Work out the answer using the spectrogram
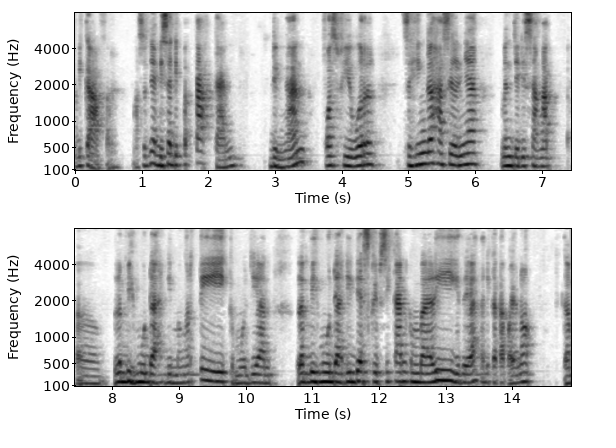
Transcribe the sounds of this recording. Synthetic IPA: bika̰fə̰r | mʔa̰ksut̪̚ɲabisadipət̪aʔkan | dəŋan | fɔsfiuwər | səɦiŋɡaɦasɪlɲa | məɲd͡ʒadisaŋat̪̚ələbɪhmudahdiməŋərt̪ikəmudian | ləbɪhmudahdideskɾip̚sikankəmbaliɡit̪ujat̪adikat̪apa̰jono | ɡa

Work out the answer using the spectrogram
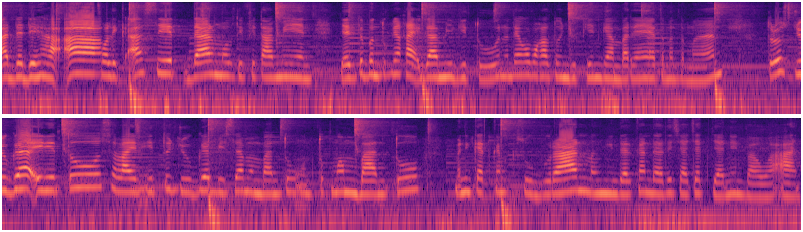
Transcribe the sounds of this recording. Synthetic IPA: ʔadadeɦa̰ʔapolɪka̰sɪt̪̚danmult̪ifit̪amɪnd͡ʒadit̪ubənt̪uk̚ɲakajaʔɡamiɡit̪unant̪̬iakupakalt̪uɲd͡ʒukɪnɡambarɲajat̪əmant̪əman | t̪əɾʊsd͡ʒuɡainit̪usəlaɪnit̪ud͡ʒuɡabisaməmbant̪uṵnt̪ʊk̚məmbant̪u | məniŋkat̪̚kankə̥subuɾanməŋɦindarkandaɾit͡ʃat͡ʃat̪̚d͡ʒanɪnbawa̰ʔan

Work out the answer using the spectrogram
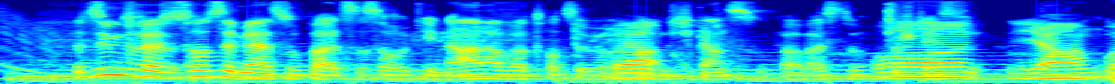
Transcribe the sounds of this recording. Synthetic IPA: b̥ət͡siːʊŋsv̥aɪzətʁ̥ɔt͡sd̥eːmeːɐzuːpɐalsd̥asoʁiɡinaːlaːbɐtʁ̥ɔt͡sd̥eːmjaːnɪçt̚ɡ̥ansz̥uːpɐvaɪstd̥uːʊn | jaːʊ

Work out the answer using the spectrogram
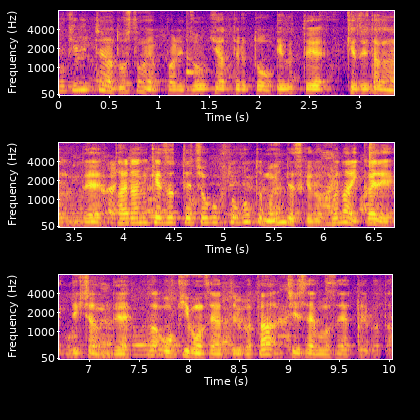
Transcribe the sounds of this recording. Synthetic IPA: okʲiɾʲit̪ːe̞jɯ̟noad̪oːɕi̥t̪e̞mojapːaɾʲizo̞ːkʲijat̪ːe̞ɾɯ̟t̪o̞eɡɯ̟t̪ːe̞ | ke̞zɨɾit̪akɯ̟naɾɯ̟̰̃nd̪e̞t̪aid̪ãɲ̟ːike̞zɨt̪ːe̞t͡ɕo̞ːko̞kɯ̟t̪oːɦot̪ːmo̞ĩːnd̪e̞sɨ̥ke̞d̪o̞ko̞ɾe̞naɾaikːaid̪ed̪ekʲi̥t͡ɕaɯ̟nd̪e̞soʔo̞ːkʲiːbõ̞ñsajat̪ːe̞ɾɯ̟kat̪at͡ɕiːsaibõ̞ñsajat̪ːeɾɯ̟kat̪a̰

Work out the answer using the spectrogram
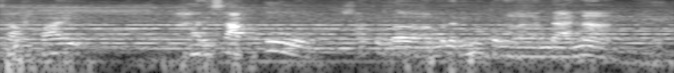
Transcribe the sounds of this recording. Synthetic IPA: sampaj | haɾisap̚t̪u | at̪uəmənəɾimapəŋalaŋandana

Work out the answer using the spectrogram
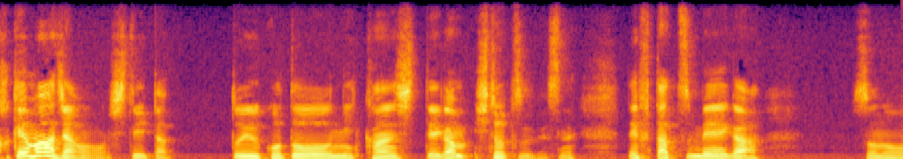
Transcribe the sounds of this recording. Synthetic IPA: kʰake̞maːd͡ʑã̰ɰ̃o̰ɕi̥t̪e̞it̪a̰ | t̪o̞jɯ̟ːko̞t̪o̞ɲ̟ikãɰ̃ɕi̥t̪e̞ɡaçi̥t̪o̞t͡sɨ̰d̪e̞̰sɨned̪̥e̞ɸɯ̟̥t̪at͡sɨme̞ːɡa | so̞no̞̰

